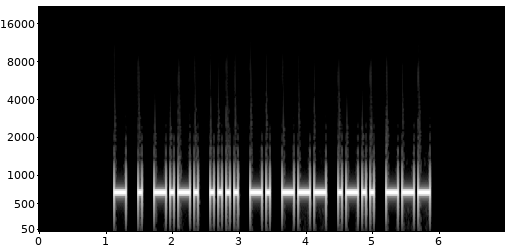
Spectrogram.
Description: Morse code, heard as a keyed tone, about 20 wpm, 700 Hz. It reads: TECHNOLO
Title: Build A Word - 4 Letters At A Time - 10-Letter Words - 20wpm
